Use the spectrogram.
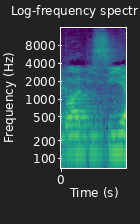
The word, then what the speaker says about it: Boadicea: E chi è questa boadicea intanto Vabbè la pronuncia bodicea la pronunciamo alla latina sarebbe boa di sì ma lei viene chiamata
